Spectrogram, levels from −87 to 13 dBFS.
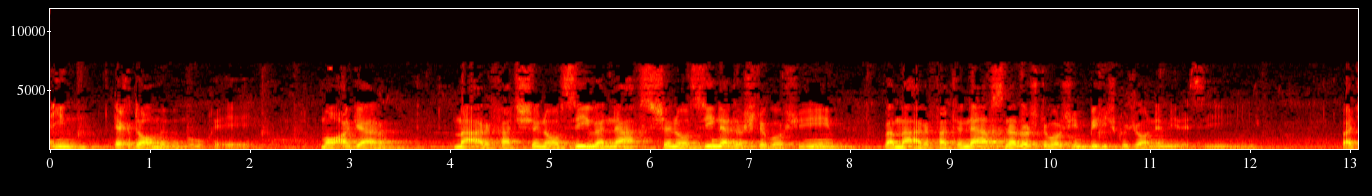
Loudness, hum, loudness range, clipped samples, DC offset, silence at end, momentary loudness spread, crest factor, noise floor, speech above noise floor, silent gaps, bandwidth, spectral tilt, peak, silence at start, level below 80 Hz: -19 LUFS; none; 4 LU; under 0.1%; under 0.1%; 0 s; 16 LU; 16 dB; -41 dBFS; 22 dB; none; 7.4 kHz; -7 dB/octave; -2 dBFS; 0 s; -50 dBFS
